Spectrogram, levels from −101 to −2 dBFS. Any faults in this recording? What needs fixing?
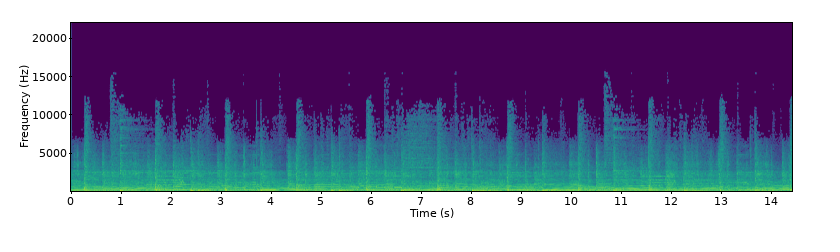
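Nothing here needs fixing, as the signal holds steady throughout with no audible technical defects at any point.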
